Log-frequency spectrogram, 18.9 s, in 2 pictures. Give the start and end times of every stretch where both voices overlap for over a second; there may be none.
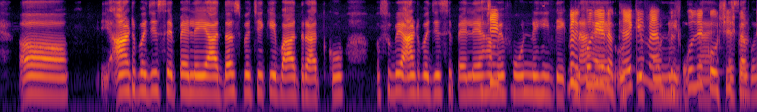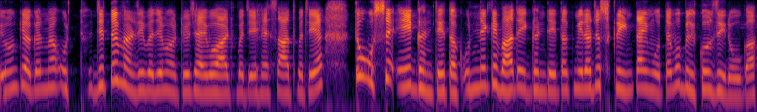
7.1-9.6

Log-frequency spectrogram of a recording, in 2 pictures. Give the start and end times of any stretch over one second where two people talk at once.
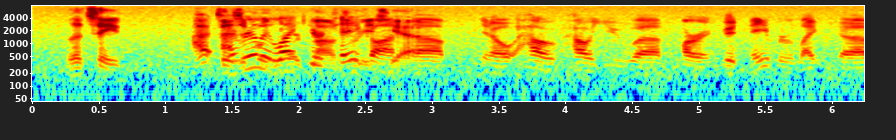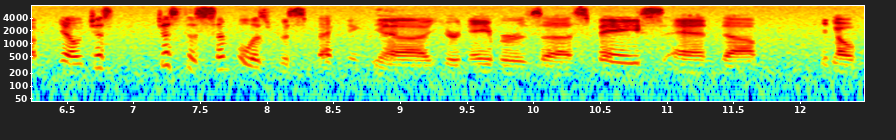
1.4-2.8

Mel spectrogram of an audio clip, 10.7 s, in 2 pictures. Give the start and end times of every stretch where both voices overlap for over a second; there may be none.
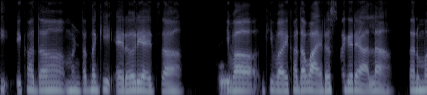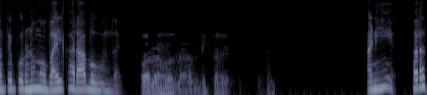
none

